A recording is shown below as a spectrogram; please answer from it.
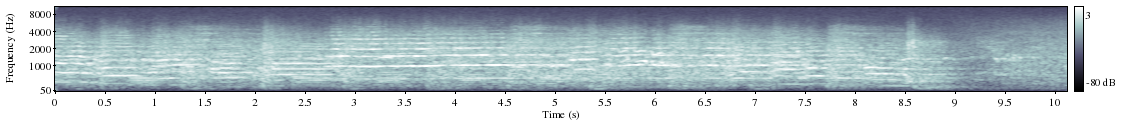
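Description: Studio band playing a lively tune as a performer is brought on stage; the music breaks off about nine seconds in.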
